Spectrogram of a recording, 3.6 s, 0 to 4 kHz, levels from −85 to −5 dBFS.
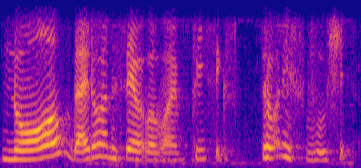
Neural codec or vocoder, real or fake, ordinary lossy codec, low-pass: none; real; Opus, 16 kbps; 3.6 kHz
